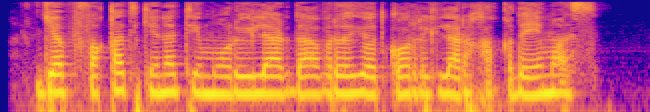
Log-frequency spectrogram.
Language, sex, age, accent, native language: Uzbek, female, 18-24, Toshkent shahri, Uzbek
